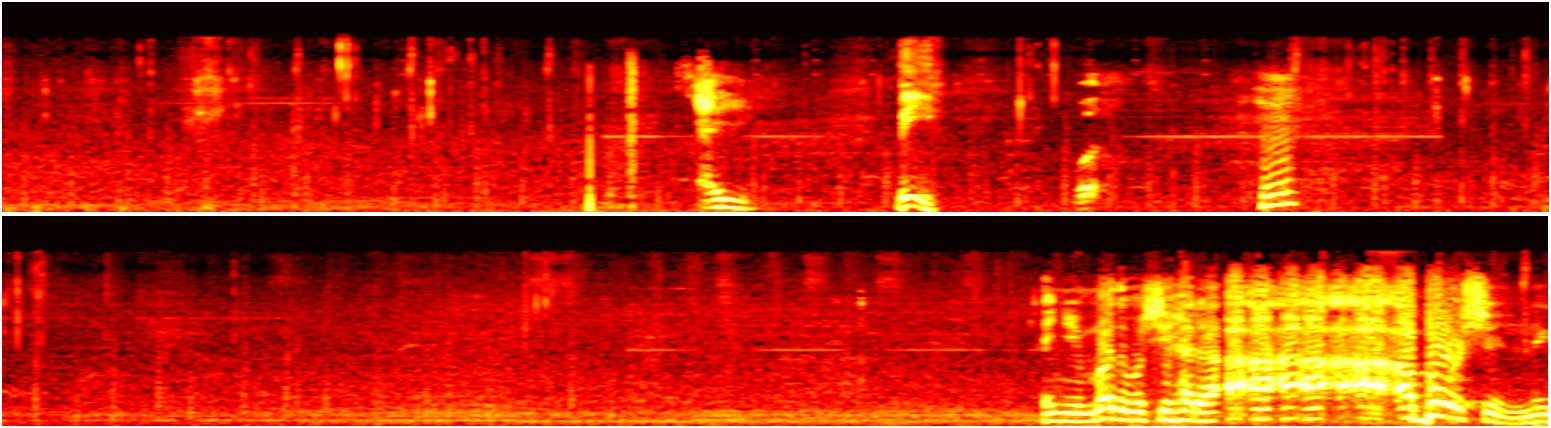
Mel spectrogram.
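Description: Footsteps patter steadily on pavement.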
